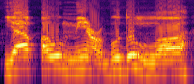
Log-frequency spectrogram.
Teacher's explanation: देखिए जब पीछे से मिलाकर पढ़ेंगे तो इस अलिफ को नहीं पढ़ेंगे, इसे कहते हैं हमज़ा वसली। ये हमज़ा वसली मिलाकर पढ़ने की सूरत में गिर जाएगा। इसको इस मीम से मिलाएंगे, या क़ौम इअ्बुदुल्लाह।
